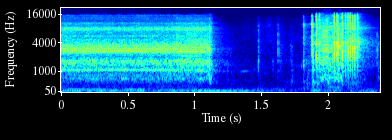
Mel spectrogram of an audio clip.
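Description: A handheld power drill bores into solid boat fiberglass while fitting a Garmin Panoptix ice bundle, a close, high whine that runs steadily for a second, stops, then bursts briefly again.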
